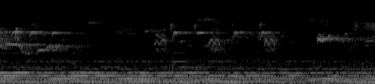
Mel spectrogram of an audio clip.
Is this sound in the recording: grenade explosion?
no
